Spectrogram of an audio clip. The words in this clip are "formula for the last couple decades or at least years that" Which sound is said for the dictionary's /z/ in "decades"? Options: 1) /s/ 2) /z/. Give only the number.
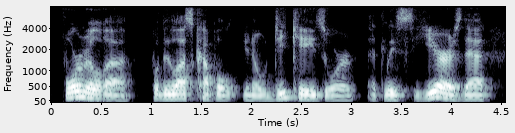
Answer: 2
